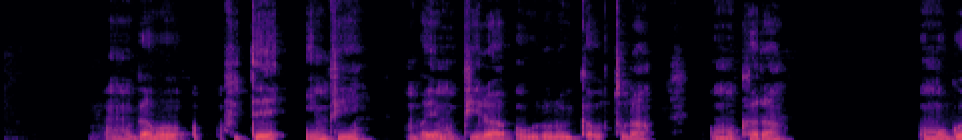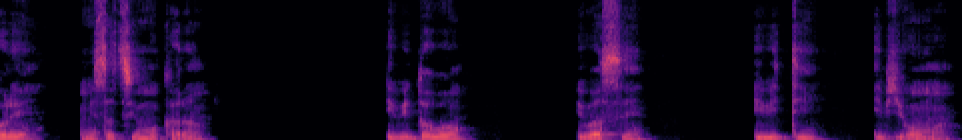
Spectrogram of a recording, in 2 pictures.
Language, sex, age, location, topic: Kinyarwanda, male, 25-35, Kigali, health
